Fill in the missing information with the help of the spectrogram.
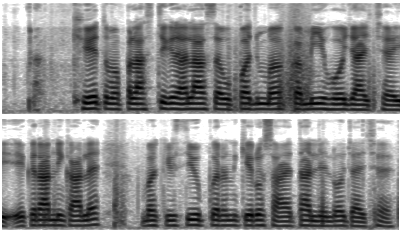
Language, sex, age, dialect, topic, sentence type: Maithili, male, 18-24, Angika, agriculture, statement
